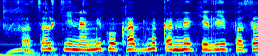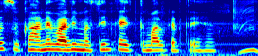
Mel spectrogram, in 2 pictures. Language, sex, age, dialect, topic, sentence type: Hindi, female, 18-24, Kanauji Braj Bhasha, agriculture, statement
